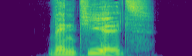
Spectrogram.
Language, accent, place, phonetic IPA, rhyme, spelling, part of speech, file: German, Germany, Berlin, [vɛnˈtiːls], -iːls, Ventils, noun, De-Ventils.ogg
- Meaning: genitive singular of Ventil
